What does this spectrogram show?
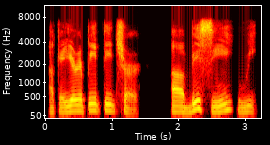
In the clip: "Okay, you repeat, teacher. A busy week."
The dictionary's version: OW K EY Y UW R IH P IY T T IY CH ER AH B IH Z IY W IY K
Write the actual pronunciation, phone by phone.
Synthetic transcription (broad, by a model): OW K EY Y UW R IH P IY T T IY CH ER AH B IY S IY W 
